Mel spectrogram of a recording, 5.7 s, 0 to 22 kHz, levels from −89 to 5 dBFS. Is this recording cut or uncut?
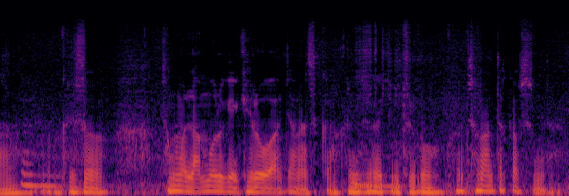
cut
